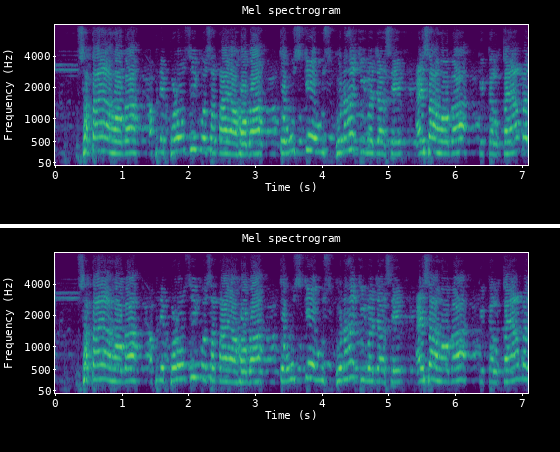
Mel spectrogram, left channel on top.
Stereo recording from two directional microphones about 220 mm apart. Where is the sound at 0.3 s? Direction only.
20° left (ahead or behind).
